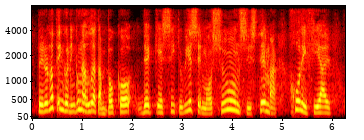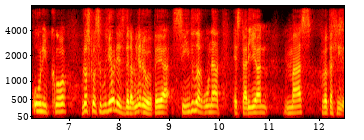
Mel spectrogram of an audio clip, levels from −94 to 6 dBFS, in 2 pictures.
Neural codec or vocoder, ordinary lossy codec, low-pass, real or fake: codec, 16 kHz, 1.1 kbps, Voila-Tokenizer; none; 7.2 kHz; fake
